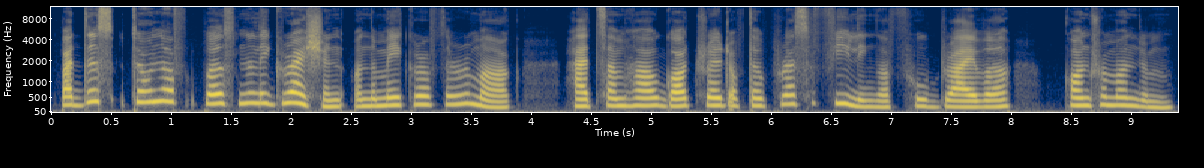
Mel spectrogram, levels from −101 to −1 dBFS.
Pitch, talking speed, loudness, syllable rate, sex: 250 Hz, 155 wpm, -17 LUFS, 5.1 syllables/s, female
